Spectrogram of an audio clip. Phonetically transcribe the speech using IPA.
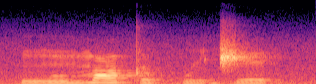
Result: ŋ ũ˨ m ɔ˦ t ʊ˨ kʷ i˨ d͡ʒ ɪ˦

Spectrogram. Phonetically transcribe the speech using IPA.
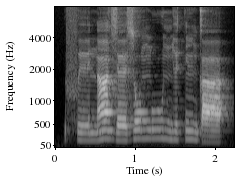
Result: f eː˨ n ã˦ z ɛ˨ z o˦ ŋ uː˦ ɲ ɪ˦ t ĩ˦ ɡ a˨

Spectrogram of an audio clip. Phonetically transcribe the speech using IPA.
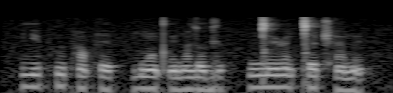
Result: lʲ ø pʰ ɯ pʰ ɑ̃ pʰ e | ʎ õ tʼ ẽ d ɑ̃ z o ɡʲ o | ŋ͡ǀ ẽ ɭ æ̃ ǀ e ʈ͡ʂʰ æ̃ m ẽ

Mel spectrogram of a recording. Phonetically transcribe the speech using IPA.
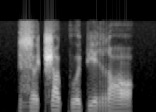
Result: z ə t͡ʃ ɑ kʷ ə pʲ e r ɑ

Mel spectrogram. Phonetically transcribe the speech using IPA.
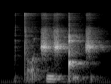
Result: t ɑ̰ t͡ʃ i ʒ ǃ ḭ t͡ʃ

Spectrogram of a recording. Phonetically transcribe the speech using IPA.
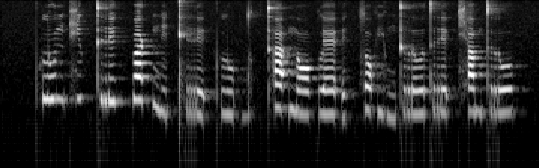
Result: pʰ l o˥˩ n t͡ɕ ɯ˥˩ k̚ t r e˥˩ k̚ p a˥˩ k̚ n i˨˩ t̚ kʰ r e˨˩ ʔ pʰ l u˨˩ ʔ d o˨˩ k̚ tʰ a˦˥ ʔ n ɔː˧ k l ɛː˦˥ ʔ e˨˩ k̚ s ɔ˥˩ ʔ j ɯ˩˦ ŋ t r ɤː˦˥ t r e˦˥ ʔ t͡ɕʰ a˥˩ m t r o˦˥ k̚

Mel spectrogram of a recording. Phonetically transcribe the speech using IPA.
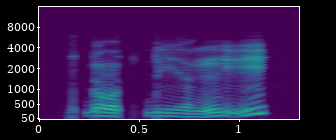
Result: ɗ o˨˩ t̚ ɓ i̤˨˩ ə̯ ŋ ḭ˧˥

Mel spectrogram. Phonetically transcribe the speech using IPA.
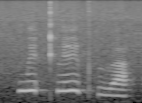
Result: w e˥˩ ʔ kʰ l eː˥˩ pʰ ɯ˧ a̯

